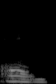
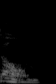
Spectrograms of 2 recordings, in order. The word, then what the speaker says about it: om: I said Ohm. It's a OM. The O there is pronounced as a short O, Ohm. Okay. I said maybe it's No, it's Ohm.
